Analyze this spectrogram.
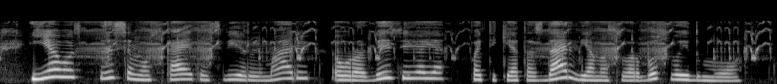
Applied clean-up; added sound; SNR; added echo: none; Bird; 18 dB; none.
